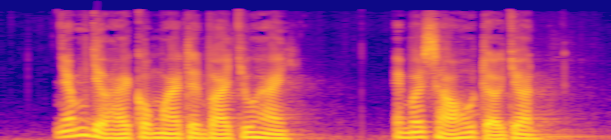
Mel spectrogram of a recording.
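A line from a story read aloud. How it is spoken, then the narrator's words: Sharp shout. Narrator (Vietnamese): Tú Linh mới quát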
